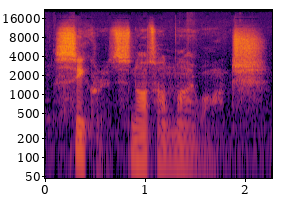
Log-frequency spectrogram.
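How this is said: It is said in a sleepy, drunken voice.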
